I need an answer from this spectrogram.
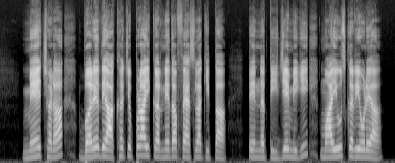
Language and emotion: Dogri, sad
